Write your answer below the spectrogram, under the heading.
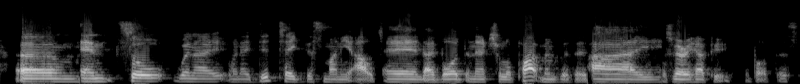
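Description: With a German accent, a man speaks at a medium pitch and a moderate pace, with hardly any pauses. His intonation is fairly even, his loudness shows big swings, and the background is quiet. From Germany. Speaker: crypto entrepreneur. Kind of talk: casual interview.

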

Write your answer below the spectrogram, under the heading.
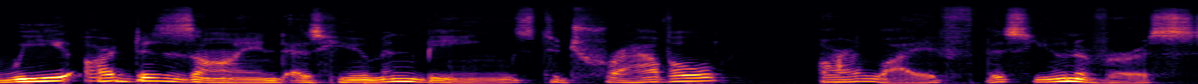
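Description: In a very clean recording with a silent background, a man speaks very slowly at a medium pitch, somewhat breathy, with very wide pitch swings. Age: 70s. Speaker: yoga and meditation teacher. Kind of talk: casual conversational teaching.

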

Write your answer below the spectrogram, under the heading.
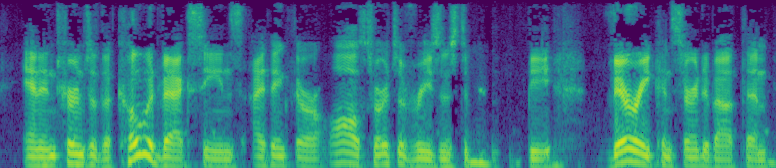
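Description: This man has a normal speaking voice with a fairly low pitch. He talks at a fairly quick pace with ordinary pitch variation. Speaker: radio host. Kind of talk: radio interview, combative banter. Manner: sarcastic, joking.

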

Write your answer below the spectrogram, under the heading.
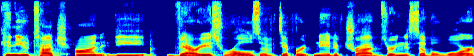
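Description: A man with an American accent and an unremarkable speaking voice, medium in pitch with ordinary pitch variation, at a fairly quick pace, in a dry, close sound with no echo over a quiet background. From New Jersey. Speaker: podcast host. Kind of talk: casual interview.

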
